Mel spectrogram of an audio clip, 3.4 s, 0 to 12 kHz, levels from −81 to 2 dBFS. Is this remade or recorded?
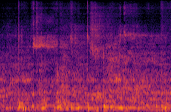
remade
